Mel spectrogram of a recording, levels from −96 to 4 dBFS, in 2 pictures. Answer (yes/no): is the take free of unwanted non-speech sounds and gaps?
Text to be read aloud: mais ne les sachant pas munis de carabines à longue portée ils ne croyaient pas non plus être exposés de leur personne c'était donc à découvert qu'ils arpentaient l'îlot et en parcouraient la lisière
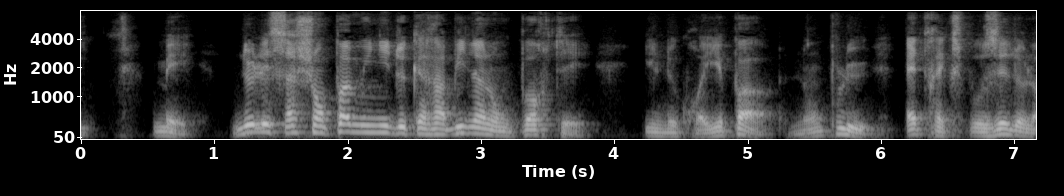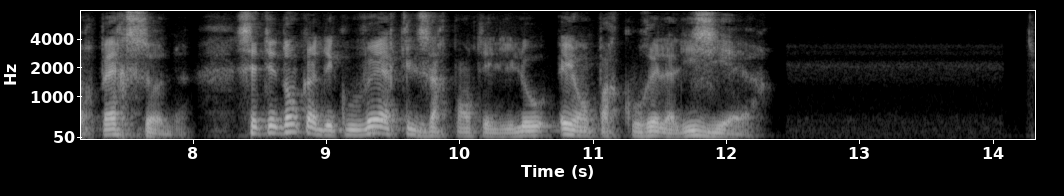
yes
